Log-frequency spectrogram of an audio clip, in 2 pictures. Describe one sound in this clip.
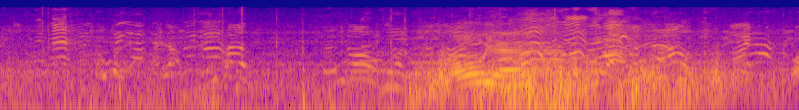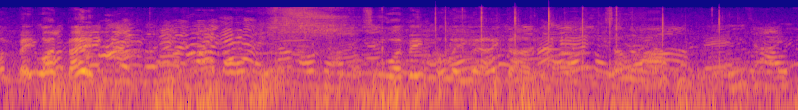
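A football thuds as children kick it.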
